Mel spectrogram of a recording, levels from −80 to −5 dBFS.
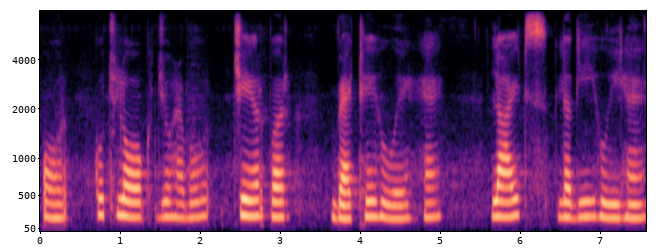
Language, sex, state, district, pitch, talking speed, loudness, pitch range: Hindi, female, Himachal Pradesh, Shimla, 200 Hz, 120 wpm, -17 LUFS, 190-210 Hz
